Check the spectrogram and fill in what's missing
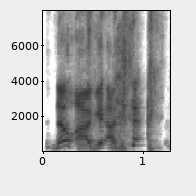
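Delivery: ordinary talk, nothing marked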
